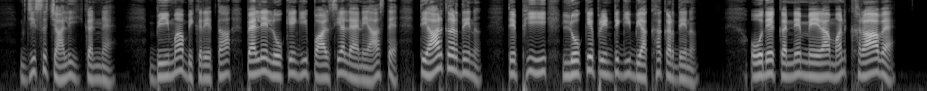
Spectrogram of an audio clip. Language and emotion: Dogri, disgusted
